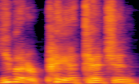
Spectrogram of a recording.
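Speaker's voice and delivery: acted-out, loud, high-pitched yell. Retelling a character yelling at a woman, imitating someone yelling. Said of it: "He yells at her".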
